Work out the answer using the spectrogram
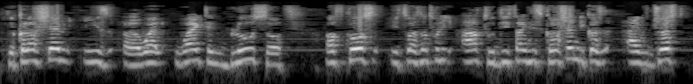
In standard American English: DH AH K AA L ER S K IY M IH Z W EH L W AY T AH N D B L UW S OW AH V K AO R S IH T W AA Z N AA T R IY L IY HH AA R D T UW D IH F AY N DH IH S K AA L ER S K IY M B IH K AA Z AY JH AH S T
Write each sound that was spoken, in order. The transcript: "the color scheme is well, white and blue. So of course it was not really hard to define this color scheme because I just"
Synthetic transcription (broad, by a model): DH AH K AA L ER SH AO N IH Z W EH L W AY T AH N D B L UW S OW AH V K AO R S IH T W AA Z N AA T R IY L IY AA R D T UW D IH F AY N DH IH S K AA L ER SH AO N B IH K AA Z AY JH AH S T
